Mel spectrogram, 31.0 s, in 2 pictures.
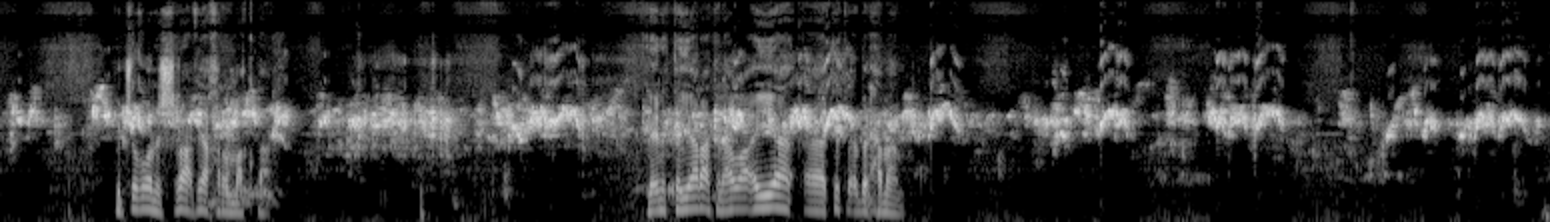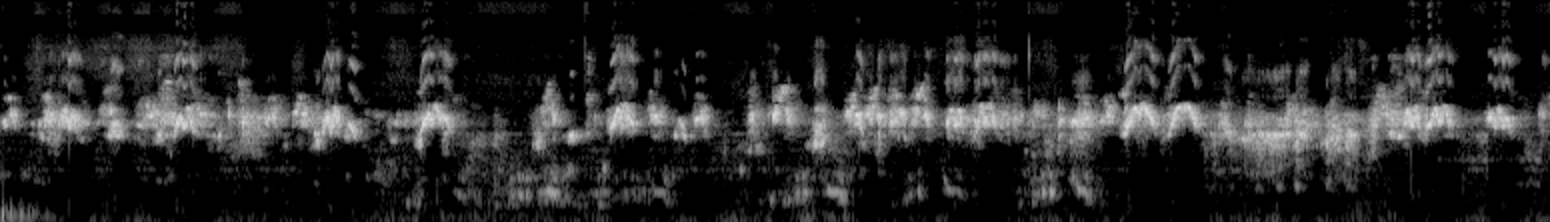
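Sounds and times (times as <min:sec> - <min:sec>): birds chirping: 0:00.0 - 0:31.0
pigeon cooing: 0:00.0 - 0:31.0.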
